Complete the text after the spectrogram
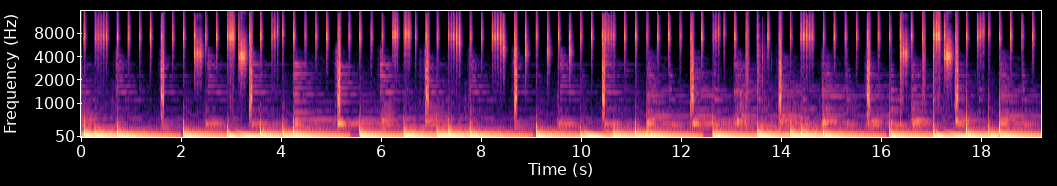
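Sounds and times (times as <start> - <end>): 
instrumental music: 0.0 - 19.1.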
